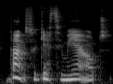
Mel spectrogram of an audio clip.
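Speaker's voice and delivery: plain reading voice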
